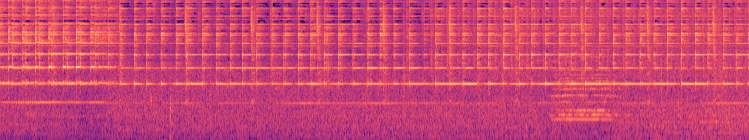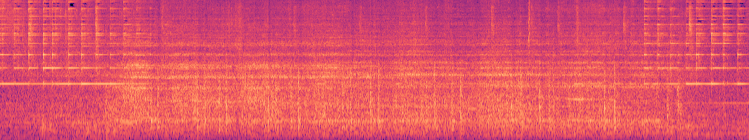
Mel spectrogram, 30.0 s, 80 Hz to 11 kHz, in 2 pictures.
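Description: Westinghouse Hybrid Bell (Gen 2) level-crossing bells ringing steadily with rapid strikes. A short horn blast comes about eleven seconds in, and from about sixteen seconds the rumble of an approaching electric suburban train grows and stays loud as it reaches the crossing.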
